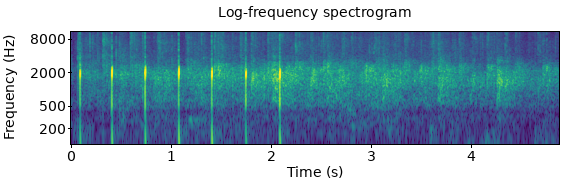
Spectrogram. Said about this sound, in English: You guys, thank you. Let's clap them off, you guys.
